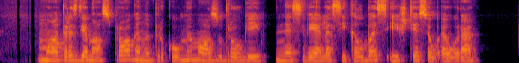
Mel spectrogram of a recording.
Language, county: Lithuanian, Alytus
